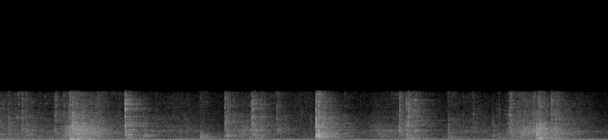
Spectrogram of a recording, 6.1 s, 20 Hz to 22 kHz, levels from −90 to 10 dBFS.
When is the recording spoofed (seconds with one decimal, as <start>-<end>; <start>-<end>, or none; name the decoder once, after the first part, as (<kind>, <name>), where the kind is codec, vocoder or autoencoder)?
none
